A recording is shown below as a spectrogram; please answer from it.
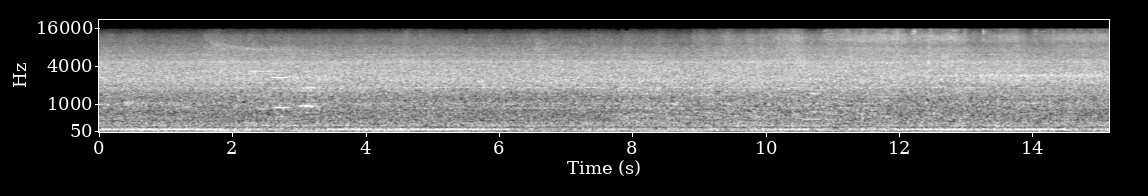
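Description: Interior of a Seibu 6000 series commuter train car standing at a station: a steady low hum from the car's air conditioning and onboard equipment, with an even background hiss and no traction-motor whine.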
